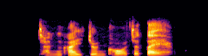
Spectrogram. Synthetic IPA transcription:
t͡ɕʰa˦˥nʔa˧jt͡ɕo˧nkʰɔː˧t͡ɕa˨˩t̪ɛː˨˩k̚

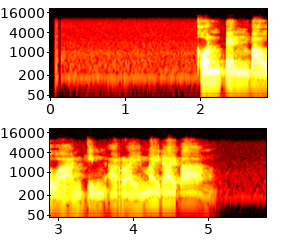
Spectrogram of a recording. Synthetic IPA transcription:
kʰo˧npe˧nba˧wːaː˩˦nki˧nʔa˧ɾa˧jma˥˩jdaː˥˩jbaː˥˩ŋ

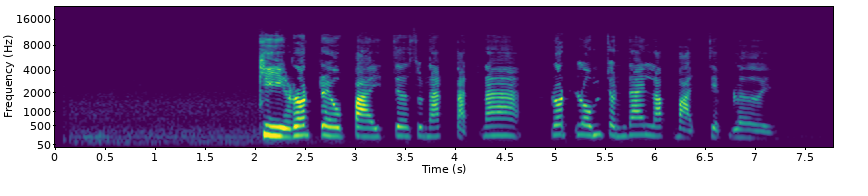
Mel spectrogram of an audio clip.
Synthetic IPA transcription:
kʰiː˨˩ɾo˦˥t̪̚ɾe˧wpa˧jt͡ɕɤː˧su˧na˦˥k̚t̪a˨˩t̪̚naː˥˩ | ɾo˦˥t̪̚lo˦˥mt͡ɕo˧ndaː˥˩jla˦˥p̚baː˨˩t̪̚t͡ɕe˨˩p̚lɤː˧j

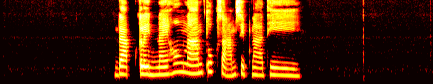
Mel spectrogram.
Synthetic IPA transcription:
da˨˩p̚kli˨˩nːa˧jɦɔ˥˩ŋnaː˦˥mt̪ʰu˦˥k̚saː˩˦msi˨˩p̚naː˧t̪ʰiː˧

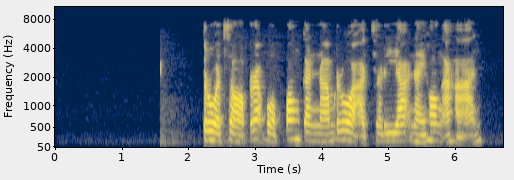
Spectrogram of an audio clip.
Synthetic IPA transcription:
t̪ɾu˨˩ət̪̚sɔː˨˩p̚ɾa˦˥bo˨˩pːɔ˥˩ŋka˧nːaː˦˥mɾu˥˩əʔa̰˨˩t̪̚t͡ɕʰa˧ɾi˦˥ja˦˥ʔna˧jɦɔ˥˩ŋʔaː˧ɦa̰ː˩˦n

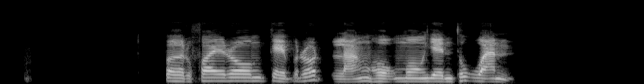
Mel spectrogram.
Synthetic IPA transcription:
pɤː˨˩t̪̚kʰa˧jɾoː˧ŋke˨˩p̚ɾo˦˥t̪̚la˩˦ŋɦo˨˩k̚moː˧ŋje˧nt̪ʰu˦˥k̚wa˧n

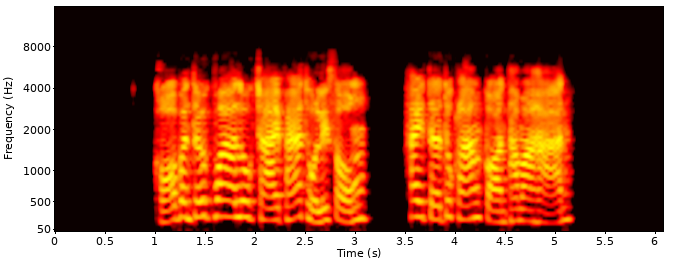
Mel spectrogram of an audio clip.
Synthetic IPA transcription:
kʰɔː˩˦ba˧nt̪ʰɯ˦˥k̚waː˥˩luː˥˩k̚t͡ɕʰaː˧jpʰɛː˦˥t̪ʰuː˨˩li˦˥so˩˦ŋ | ha˥˩jt̪ɤː˧nt̪ʰu˦˥kʰɾa˦˥ŋkɔː˨˩nt̪ʰa˧mʔaː˧ɦaː˩˦n

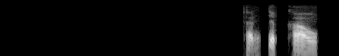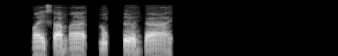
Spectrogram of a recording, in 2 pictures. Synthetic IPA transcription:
t͡ɕʰa˦˥nt͡ɕe˨˩p̚kʰa˨˩w | ma˥˩jsaː˩˦maː˥˩t̪̚lu˦˥k̚dɤː˧ndaː˥˩j

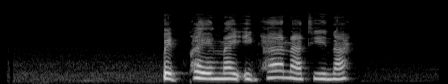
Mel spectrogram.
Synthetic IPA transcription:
pi˨˩t̪̚pʰleː˧ŋna˧jʔiː˨˩k̚haː˥˩naː˧t̪ʰiː˧na˦˥ʔ

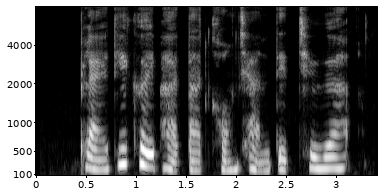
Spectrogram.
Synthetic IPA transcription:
pʰlɛː˩˦t̪ʰiː˥˩kʰɤː˧jpʰaː˨˩t̪ːa˨˩t̪̚kʰɔː˩˦ŋt͡ɕʰa˦˥nt̪i˨˩t̪̚t͡ɕʰɯ˥˩ɐ

